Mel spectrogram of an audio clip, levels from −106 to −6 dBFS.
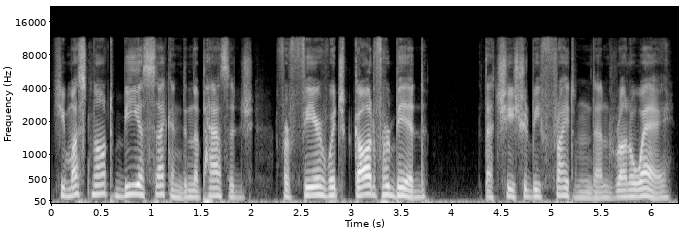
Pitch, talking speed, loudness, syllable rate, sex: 140 Hz, 190 wpm, -19 LUFS, 5.4 syllables/s, male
